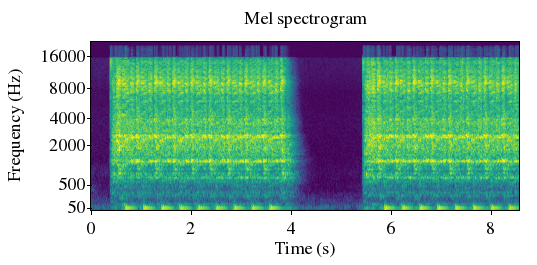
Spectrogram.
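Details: Suzuki ATV barn find, started on fresh fuel and a newly connected battery with full choke; catches quickly, settles into a steady, even idle thump, stops briefly, then picks right back up, running fine.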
